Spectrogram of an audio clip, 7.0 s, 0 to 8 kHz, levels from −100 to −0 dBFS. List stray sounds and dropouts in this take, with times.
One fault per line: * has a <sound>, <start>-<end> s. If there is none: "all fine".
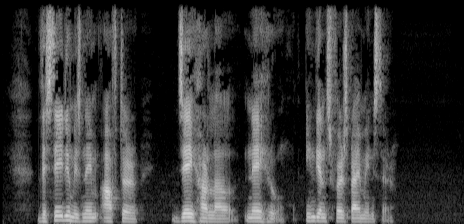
all fine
